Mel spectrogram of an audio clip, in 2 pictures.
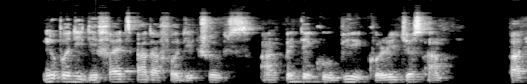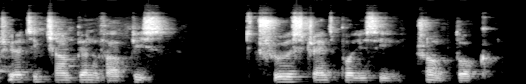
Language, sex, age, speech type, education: Nigerian Pidgin, male, 15-29, spontaneous, tertiary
